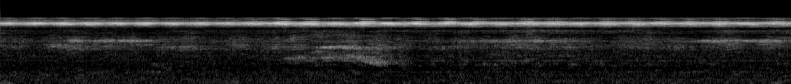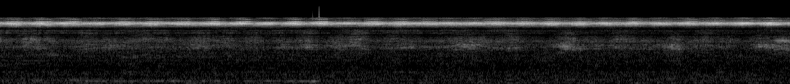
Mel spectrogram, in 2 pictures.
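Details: Night chorus of crickets: an unbroken high-pitched ringing trill over fainter chirps and short whistled notes, with a low hum briefly near the middle.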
